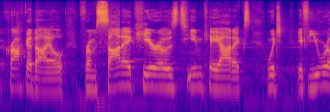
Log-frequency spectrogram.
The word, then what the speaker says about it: Chaotix: me as a child, you also said Team Chowtix. Because why would they spell it like that? That's not how you spell chaotic, but I know what a Chow is from Sonic Adventure 2 Battle, so I said it Chowtix.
